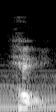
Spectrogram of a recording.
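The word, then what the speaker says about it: ה: Hey, H as in honor, or E, value 5, is pronounced hey.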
